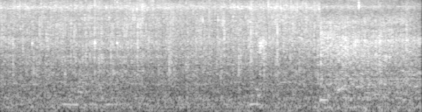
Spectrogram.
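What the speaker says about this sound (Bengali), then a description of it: "ঢেঁড়স ভাজি" Okra frying in a pan gives a steady, close broadband sizzle with a soft hiss and faint crackles throughout, no talk over it.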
